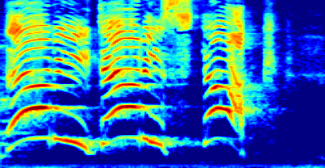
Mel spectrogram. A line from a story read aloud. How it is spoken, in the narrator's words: she would yell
